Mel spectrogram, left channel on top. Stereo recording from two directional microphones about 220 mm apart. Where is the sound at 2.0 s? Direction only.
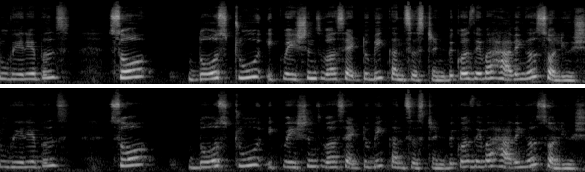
35° left (ahead or behind).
